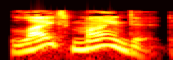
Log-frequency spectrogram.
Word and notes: light-minded: British English

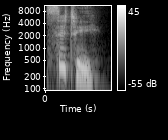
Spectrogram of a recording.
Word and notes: the city: British English

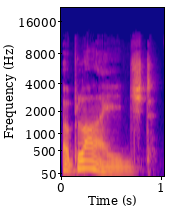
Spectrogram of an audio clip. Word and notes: obliged: British English

